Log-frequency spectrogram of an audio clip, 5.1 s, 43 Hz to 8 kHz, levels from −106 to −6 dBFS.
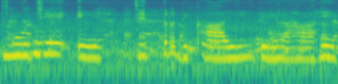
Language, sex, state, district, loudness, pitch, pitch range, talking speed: Hindi, female, Madhya Pradesh, Dhar, -16 LUFS, 230 Hz, 215-260 Hz, 85 wpm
